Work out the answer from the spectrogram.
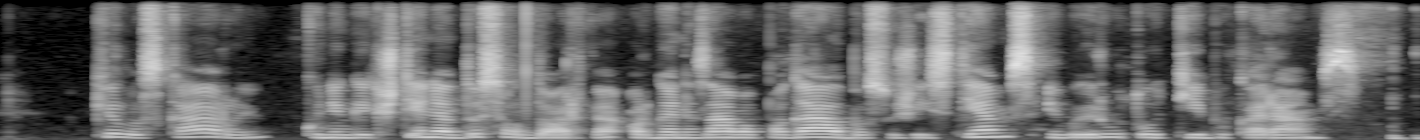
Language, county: Lithuanian, Klaipėda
